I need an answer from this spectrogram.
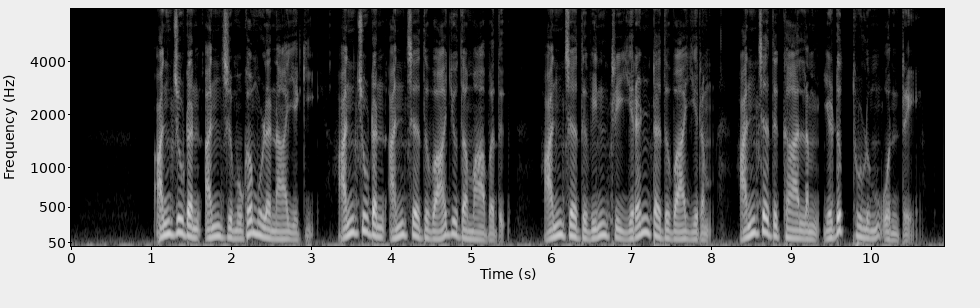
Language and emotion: Tamil, neutral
